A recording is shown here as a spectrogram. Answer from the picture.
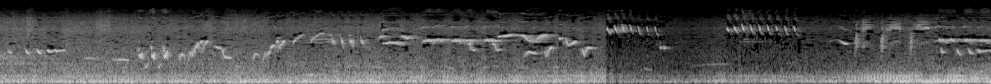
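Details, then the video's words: Chattering 'bawel baceprot' song of a white-rumped shama, used to make other birds reply; rising whistled notes and fast scratchy trills, then repeated high buzzy bursts after a brief lull, with steady low background noise. "Suara Burung Murai Bawel Baceprot utk pancingan langsung nyaut"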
